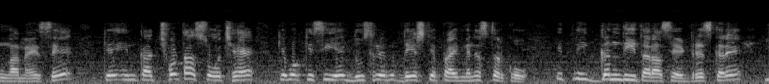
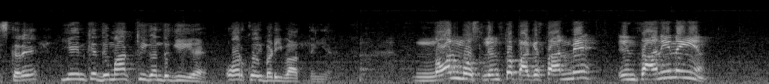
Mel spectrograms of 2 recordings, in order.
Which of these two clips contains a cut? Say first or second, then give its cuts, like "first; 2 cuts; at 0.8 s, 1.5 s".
second; 1 cut; at 3.6 s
